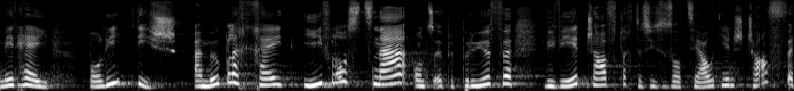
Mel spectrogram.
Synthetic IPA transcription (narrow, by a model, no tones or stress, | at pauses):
mɪːɾɦɛj | politiʃʔəmøɡləχkʰɛɪtiːflʊst͡snæːʔʊntt͡sʏb̥əɾpɾyəfəʋivɪɾtʃɑftləχd̥ɑsysəsɔt͡sjɑːld̥̪iənʃtʃɑ̰fət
